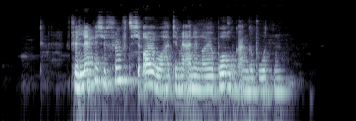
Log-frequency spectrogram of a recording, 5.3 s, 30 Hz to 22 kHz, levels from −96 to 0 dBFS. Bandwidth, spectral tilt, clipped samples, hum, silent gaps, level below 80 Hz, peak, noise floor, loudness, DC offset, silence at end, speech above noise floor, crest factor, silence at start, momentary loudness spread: 9.2 kHz; -5 dB/octave; under 0.1%; none; none; -58 dBFS; -2 dBFS; -64 dBFS; -18 LUFS; under 0.1%; 1 s; 46 dB; 18 dB; 1.05 s; 11 LU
